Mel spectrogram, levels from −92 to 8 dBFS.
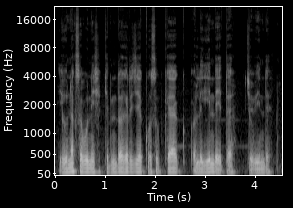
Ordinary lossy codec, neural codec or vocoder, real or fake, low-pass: none; none; real; none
